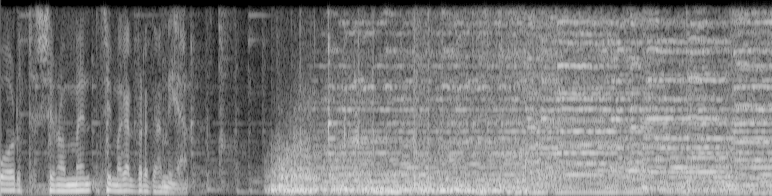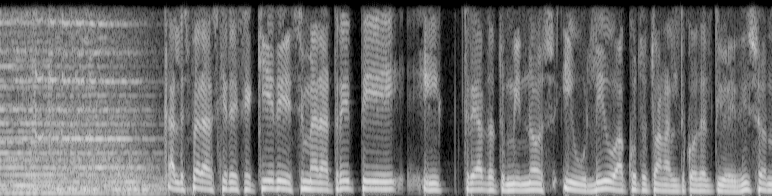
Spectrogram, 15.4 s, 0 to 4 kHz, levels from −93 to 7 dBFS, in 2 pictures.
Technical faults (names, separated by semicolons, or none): gain pumping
